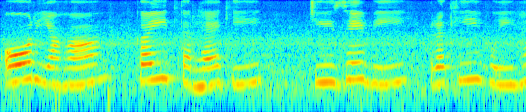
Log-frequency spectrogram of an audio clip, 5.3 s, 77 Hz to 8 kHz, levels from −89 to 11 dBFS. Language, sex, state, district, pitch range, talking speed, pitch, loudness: Hindi, female, Haryana, Charkhi Dadri, 250-280 Hz, 115 wpm, 265 Hz, -19 LUFS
